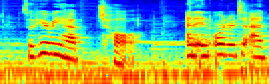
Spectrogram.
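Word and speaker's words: 저: my pronunciation errors so pronounce it a little bit more like a ch so here we have cha and in order to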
